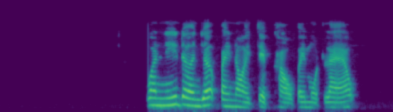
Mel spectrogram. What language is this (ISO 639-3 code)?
tha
